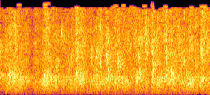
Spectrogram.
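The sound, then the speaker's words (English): Audience applause for a member of the first Tyrone team to win an All-Ireland vocational schools final, a dense, steady wash of clapping with no voices over it. “A big round of applause for Brian Moss,”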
